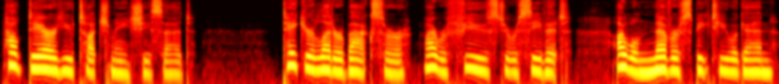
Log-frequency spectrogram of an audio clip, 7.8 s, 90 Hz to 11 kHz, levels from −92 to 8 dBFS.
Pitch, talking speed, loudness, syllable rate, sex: 195 Hz, 185 wpm, -20 LUFS, 4.9 syllables/s, female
